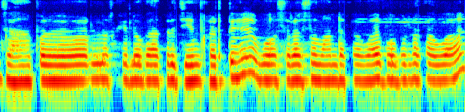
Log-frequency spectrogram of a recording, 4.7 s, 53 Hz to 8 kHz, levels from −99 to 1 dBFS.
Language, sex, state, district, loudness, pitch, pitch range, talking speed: Hindi, female, Bihar, West Champaran, -15 LUFS, 220 Hz, 220-225 Hz, 230 wpm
